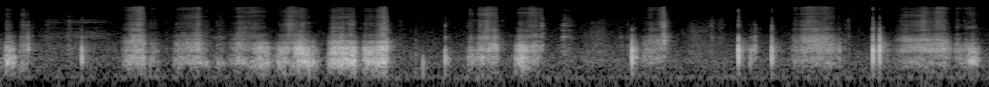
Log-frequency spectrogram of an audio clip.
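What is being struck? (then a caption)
Chalk on a wood-framed chalkboard. White chalk held in the fingers makes quick scratching strokes across a small wood-framed blackboard resting on carpet. Short, irregular bursts of dry, raspy midrange scraping alternate with sharp little taps as the chalk meets the surface, with brief quiet gaps between strokes.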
